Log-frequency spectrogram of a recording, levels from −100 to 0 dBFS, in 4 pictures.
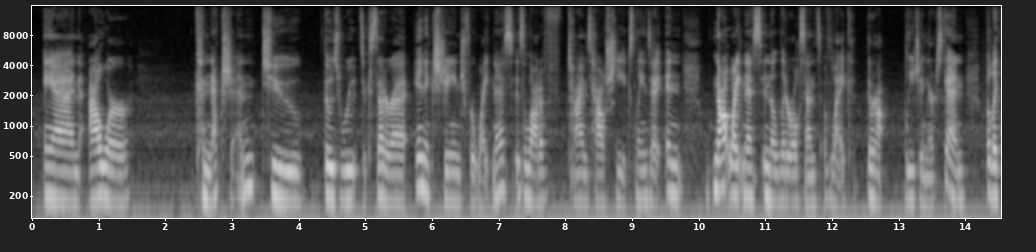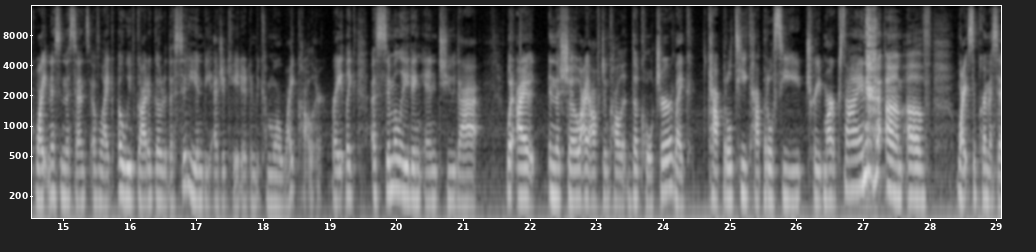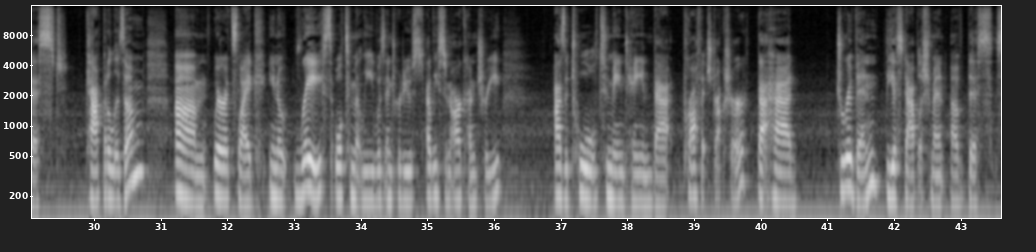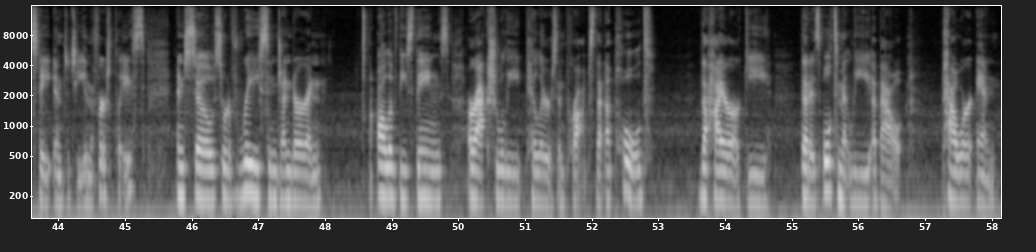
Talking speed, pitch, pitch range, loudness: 155 wpm, 175 Hz, 160-195 Hz, -26 LUFS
